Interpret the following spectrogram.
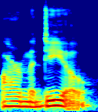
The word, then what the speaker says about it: armadillo: But in the case of armadillo being a Spanish word, I assume that it is actually pronounced armadillo. It's possible it being armadillo, because we see the double L makes a Y sound in Spanish, like tortilla.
